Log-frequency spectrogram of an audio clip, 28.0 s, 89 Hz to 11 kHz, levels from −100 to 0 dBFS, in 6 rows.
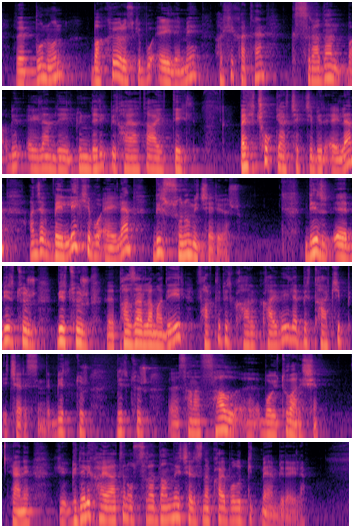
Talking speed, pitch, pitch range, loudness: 130 wpm, 125 Hz, 115-145 Hz, -34 LUFS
